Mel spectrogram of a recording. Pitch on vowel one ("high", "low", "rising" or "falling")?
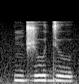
high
